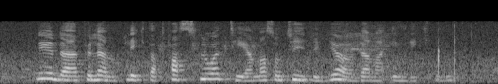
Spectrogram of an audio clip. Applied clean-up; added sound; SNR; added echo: none; Wild animals; 12 dB; none.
